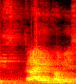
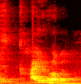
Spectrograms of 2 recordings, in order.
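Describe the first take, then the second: First: Said in the usual way. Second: স্কাই said as স্খাই, lower, with a puff on the k; the wrong breathy স্কাই; wrong aspirated k. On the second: Shown as a demonstration. (ভুল উচ্চারণ: স্খাই)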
